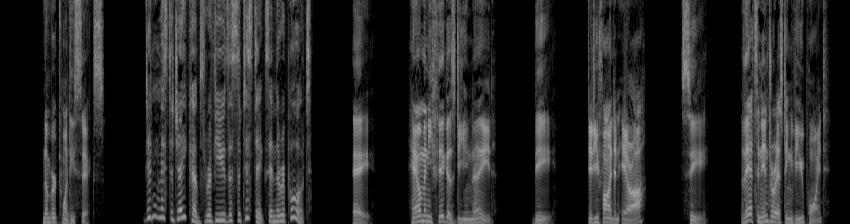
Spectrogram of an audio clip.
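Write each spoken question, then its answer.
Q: Didn't Mr. Jacobs review the statistics in the report?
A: B: Did you find an error?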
